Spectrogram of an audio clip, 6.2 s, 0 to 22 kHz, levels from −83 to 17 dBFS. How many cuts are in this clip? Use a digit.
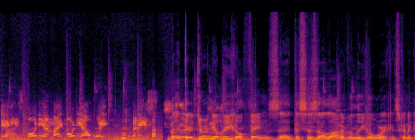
1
